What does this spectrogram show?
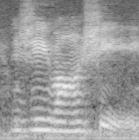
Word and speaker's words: Givenchy: Pronounce this one as we well. We got the Givenchy. Givenchy.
